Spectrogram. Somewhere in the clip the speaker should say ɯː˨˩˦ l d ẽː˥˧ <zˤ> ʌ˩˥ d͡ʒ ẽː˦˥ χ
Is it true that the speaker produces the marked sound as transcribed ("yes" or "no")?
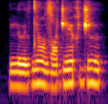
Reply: yes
